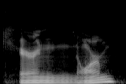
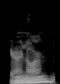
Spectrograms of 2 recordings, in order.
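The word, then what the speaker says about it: Cairngorm: g o r m my my brain just immediately went to Kon but it's not it's kin Norm korm uh north of Springfield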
